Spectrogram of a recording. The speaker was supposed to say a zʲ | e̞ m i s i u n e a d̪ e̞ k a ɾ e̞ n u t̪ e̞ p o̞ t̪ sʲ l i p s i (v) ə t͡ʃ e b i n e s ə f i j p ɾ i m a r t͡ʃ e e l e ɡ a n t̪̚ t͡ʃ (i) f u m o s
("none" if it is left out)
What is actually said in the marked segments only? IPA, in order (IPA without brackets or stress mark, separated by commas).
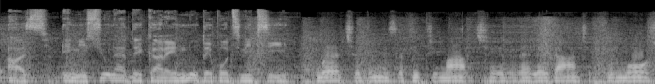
b, e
